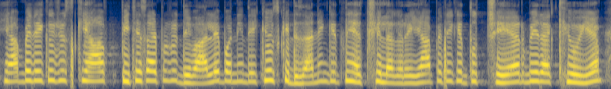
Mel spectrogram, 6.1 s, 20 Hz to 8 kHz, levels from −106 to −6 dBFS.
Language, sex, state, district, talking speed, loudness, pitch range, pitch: Hindi, female, Bihar, Supaul, 265 wpm, -13 LUFS, 275-315 Hz, 300 Hz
